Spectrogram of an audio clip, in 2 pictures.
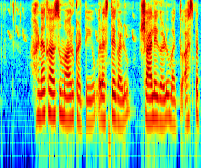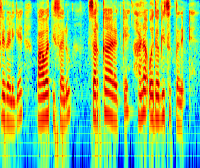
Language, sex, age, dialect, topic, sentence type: Kannada, female, 41-45, Coastal/Dakshin, banking, statement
